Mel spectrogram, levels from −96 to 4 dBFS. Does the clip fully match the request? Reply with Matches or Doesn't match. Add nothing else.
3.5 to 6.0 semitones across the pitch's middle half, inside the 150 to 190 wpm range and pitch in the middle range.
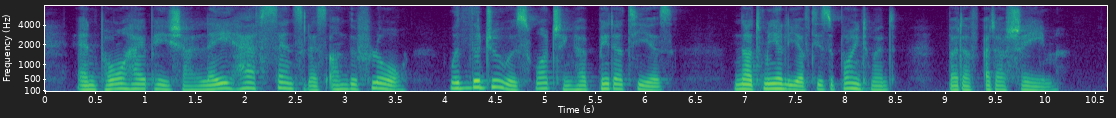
Doesn't match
